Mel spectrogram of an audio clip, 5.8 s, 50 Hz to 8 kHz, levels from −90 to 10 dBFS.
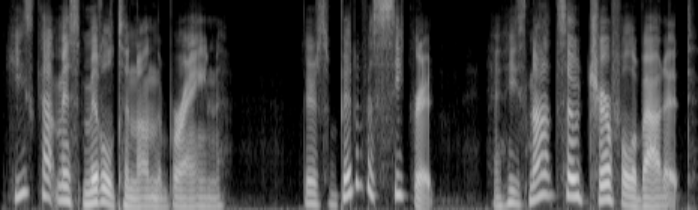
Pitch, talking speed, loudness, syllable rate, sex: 175 Hz, 205 wpm, -19 LUFS, 5.6 syllables/s, female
